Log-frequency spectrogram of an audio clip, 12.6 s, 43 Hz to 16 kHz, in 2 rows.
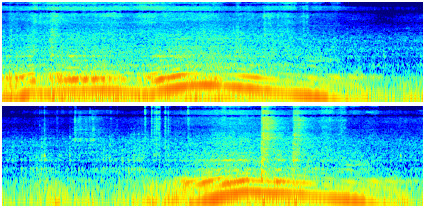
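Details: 2002 Ford Focus SVT, warm after 15 minutes, low uneven idle rising and sagging (hunting), stalls unless gas pressed; fuel pump, filter, injectors, plugs, wires, MAF, PCV, IACV, O2 sensors replaced, throttle body cleaned — rough idle, cause unknown.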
